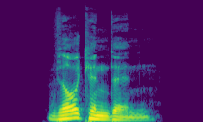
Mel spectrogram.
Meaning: inflection of wirkend: 1. strong genitive masculine/neuter singular 2. weak/mixed genitive/dative all-gender singular 3. strong/weak/mixed accusative masculine singular 4. strong dative plural
- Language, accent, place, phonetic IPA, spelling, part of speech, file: German, Germany, Berlin, [ˈvɪʁkn̩dən], wirkenden, adjective, De-wirkenden.ogg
